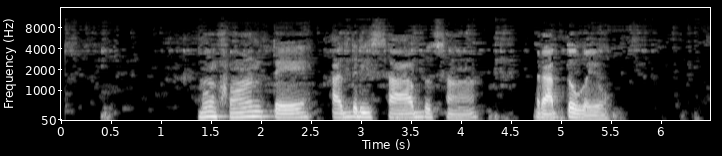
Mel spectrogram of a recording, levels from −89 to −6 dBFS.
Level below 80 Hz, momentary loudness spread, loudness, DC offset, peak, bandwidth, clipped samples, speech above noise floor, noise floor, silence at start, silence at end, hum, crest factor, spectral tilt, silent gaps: -54 dBFS; 12 LU; -21 LUFS; under 0.1%; -2 dBFS; 9.2 kHz; under 0.1%; 45 dB; -65 dBFS; 0.4 s; 0.95 s; none; 20 dB; -6.5 dB/octave; none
